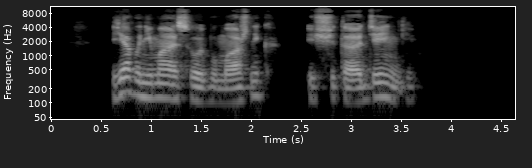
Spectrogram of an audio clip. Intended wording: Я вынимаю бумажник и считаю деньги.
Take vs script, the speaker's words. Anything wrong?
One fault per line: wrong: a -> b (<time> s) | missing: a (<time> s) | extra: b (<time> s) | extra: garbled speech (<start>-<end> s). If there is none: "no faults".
extra: свой (1.3 s)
